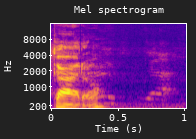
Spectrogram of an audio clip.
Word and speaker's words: caro: syllable, so it's not, as long as it's not the first syllable, and it's like one single R within the word, and it's a soft sounding R. So yeah, like caro, it's gonna be our next example.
